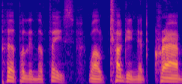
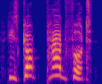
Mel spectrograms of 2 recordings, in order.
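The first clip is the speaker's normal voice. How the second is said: much higher, louder desperate shout; 7 dB louder than usual. A narrator's reading. Harry shouts a coded warning to Snape. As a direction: yell it after him. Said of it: "he shouted".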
